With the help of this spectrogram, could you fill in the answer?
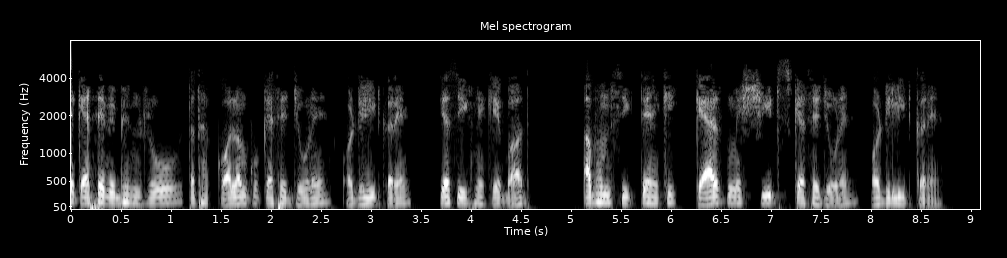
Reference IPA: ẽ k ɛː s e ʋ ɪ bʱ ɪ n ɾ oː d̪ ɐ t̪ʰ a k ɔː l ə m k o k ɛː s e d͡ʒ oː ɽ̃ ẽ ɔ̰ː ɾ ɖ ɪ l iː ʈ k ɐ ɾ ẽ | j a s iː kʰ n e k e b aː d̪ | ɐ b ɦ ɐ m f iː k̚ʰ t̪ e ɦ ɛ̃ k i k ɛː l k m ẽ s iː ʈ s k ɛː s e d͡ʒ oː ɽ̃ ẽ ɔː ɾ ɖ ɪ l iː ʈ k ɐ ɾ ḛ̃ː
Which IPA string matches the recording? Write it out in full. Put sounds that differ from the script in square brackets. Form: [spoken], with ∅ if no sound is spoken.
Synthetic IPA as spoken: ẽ k ɛː s e ʋ ɪ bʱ ɪ n ɾ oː [t̪] ɐ t̪ʰ a k ɔː l ə m k o k ɛː s e d͡ʒ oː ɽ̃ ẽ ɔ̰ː ɾ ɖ ɪ l iː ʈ k ɐ ɾ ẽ | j a s iː kʰ n e k e b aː d̪ | ɐ b ɦ ɐ m [s] iː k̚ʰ t̪ e ɦ ɛ̃ k i k ɛː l k m ẽ [ʃ] iː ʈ s k ɛː s e d͡ʒ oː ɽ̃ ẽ ɔː ɾ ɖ ɪ l iː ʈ k ɐ ɾ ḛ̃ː

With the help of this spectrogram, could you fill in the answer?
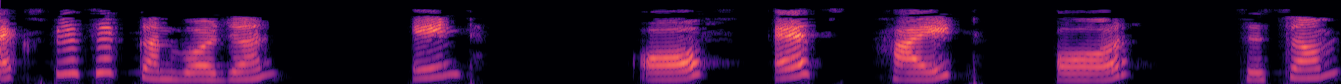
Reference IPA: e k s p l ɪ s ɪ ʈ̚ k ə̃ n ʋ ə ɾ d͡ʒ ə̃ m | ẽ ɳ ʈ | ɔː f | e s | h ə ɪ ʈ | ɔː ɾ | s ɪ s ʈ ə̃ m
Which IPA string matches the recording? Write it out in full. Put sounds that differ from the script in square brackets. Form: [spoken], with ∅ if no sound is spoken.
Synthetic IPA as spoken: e k s p l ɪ s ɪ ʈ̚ k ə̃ n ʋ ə ɾ d͡ʒ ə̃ [n] | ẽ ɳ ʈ | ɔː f | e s | h [a] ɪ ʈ | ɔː ɾ | s ɪ s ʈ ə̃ m

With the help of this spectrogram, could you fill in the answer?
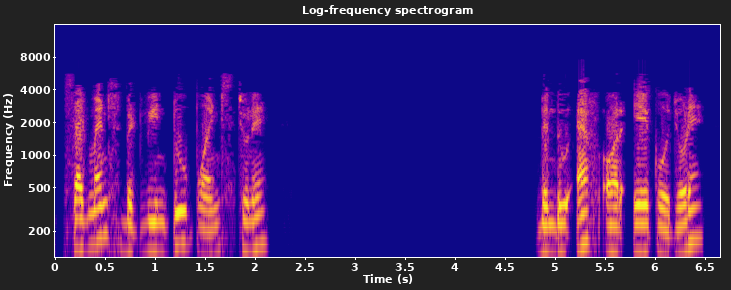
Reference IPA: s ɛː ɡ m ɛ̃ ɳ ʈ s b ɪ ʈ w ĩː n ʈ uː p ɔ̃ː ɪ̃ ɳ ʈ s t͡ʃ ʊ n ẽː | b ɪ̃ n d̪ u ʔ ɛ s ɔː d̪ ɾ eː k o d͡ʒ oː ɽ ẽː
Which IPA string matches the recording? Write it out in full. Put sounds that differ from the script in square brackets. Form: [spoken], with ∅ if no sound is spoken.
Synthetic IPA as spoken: s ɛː ɡ m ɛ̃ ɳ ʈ s b ɪ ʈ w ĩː n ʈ uː p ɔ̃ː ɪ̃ ɳ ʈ s t͡ʃ ʊ n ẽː | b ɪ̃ n d̪ u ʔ ɛ [f] ɔː [∅] ɾ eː k o d͡ʒ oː ɽ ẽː

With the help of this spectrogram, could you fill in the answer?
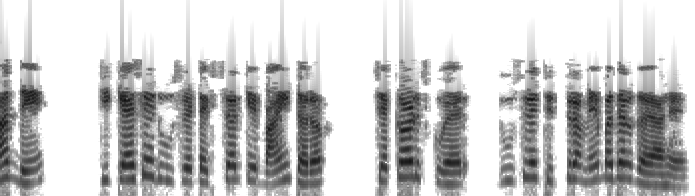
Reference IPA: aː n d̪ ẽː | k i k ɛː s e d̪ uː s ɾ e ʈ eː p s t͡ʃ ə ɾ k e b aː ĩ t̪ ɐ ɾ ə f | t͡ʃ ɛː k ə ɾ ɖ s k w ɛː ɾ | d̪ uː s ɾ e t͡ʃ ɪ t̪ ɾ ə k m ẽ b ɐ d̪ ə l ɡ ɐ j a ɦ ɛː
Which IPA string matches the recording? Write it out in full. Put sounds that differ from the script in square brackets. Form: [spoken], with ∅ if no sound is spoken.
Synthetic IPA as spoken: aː n d̪ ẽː | k i k ɛː s e d̪ uː s ɾ e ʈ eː [k] s t͡ʃ ə ɾ k e b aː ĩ t̪ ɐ ɾ ə f | t͡ʃ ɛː k ə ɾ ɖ s k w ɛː ɾ | d̪ uː s ɾ e t͡ʃ ɪ t̪ ɾ ə [∅] m ẽ b ɐ d̪ ə l ɡ ɐ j a ɦ ɛː

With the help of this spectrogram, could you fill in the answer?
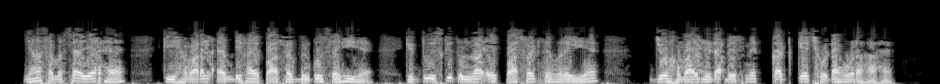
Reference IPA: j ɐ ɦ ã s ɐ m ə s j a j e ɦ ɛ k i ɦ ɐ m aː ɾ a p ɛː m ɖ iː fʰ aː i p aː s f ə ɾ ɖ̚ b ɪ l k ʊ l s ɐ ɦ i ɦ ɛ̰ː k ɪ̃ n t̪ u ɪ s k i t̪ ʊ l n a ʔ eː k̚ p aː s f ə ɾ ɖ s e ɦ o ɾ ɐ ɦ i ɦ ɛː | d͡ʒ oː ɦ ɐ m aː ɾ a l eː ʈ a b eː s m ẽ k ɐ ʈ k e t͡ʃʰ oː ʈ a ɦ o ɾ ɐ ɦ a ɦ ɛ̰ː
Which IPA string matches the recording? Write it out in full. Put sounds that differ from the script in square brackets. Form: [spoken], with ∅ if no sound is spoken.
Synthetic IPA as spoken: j ɐ ɦ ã s ɐ m ə s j a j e ɦ ɛ k i ɦ ɐ m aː ɾ a [ʔ] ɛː m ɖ iː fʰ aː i p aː s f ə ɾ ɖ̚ b ɪ l k ʊ l s ɐ ɦ i ɦ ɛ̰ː k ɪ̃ n t̪ u ɪ s k i t̪ ʊ l n a ʔ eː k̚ p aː s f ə ɾ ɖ s e ɦ o ɾ ɐ ɦ i ɦ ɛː | d͡ʒ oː ɦ ɐ m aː ɾ [e] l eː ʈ a b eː s m ẽ k ɐ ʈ k e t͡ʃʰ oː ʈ a ɦ o ɾ ɐ ɦ a ɦ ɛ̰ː

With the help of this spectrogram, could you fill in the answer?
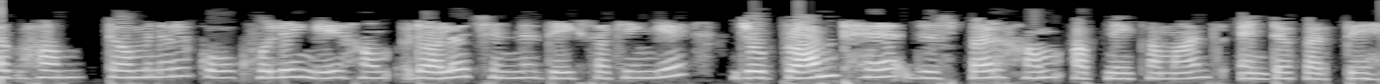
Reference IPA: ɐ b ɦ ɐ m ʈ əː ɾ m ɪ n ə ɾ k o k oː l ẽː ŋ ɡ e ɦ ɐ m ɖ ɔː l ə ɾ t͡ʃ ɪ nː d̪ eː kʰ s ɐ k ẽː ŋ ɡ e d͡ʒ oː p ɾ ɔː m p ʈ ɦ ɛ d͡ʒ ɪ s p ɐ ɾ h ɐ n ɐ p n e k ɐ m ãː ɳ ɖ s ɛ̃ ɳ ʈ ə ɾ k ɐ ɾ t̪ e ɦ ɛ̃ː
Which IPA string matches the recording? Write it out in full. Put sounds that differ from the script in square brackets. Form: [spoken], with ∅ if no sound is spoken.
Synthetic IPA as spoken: ɐ b ɦ ɐ m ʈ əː ɾ m ɪ n ə [l] k o [kʰ] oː l ẽː ŋ ɡ e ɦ ɐ m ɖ ɔː l ə ɾ t͡ʃ ɪ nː d̪ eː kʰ s ɐ k ẽː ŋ ɡ e d͡ʒ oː p ɾ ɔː m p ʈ ɦ ɛ d͡ʒ ɪ s p ɐ ɾ h ɐ [m] ɐ p n e k ɐ m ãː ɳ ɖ s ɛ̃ ɳ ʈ ə ɾ k ɐ ɾ t̪ e ɦ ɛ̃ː

